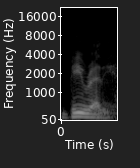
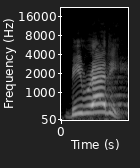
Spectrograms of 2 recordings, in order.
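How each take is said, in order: First: Said in the usual way. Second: Much higher and louder, ringing out; shouted warning. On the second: Acted. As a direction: cry it out to the congregation. Shouted climax of the exhortation.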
